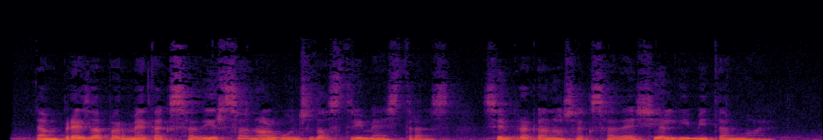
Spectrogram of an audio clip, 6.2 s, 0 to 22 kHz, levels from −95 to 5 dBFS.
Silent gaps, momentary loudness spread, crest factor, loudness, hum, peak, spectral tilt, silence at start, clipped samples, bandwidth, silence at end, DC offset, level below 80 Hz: none; 9 LU; 18 dB; -35 LUFS; none; -18 dBFS; -6 dB/octave; 0.1 s; under 0.1%; 15.5 kHz; 0 s; under 0.1%; -68 dBFS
